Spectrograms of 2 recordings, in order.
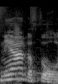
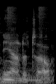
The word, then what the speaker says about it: Neanderthal: I've always heard it as Neanderthal. Is it a preference? A preference. But there's no H sound when it's pronounced in French and German.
